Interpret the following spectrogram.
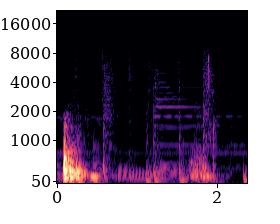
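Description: A cast iron skillet set down on a wooden tabletop with one thunk right at the start, which fades over about half a second, over quiet background guitar music.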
